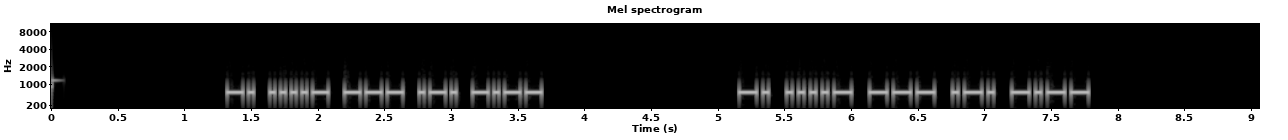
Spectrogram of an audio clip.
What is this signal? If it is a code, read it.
Morse code, heard as a keyed tone, about 29 wpm, 700 Hz. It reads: N4ORY N4ORY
